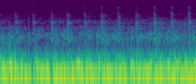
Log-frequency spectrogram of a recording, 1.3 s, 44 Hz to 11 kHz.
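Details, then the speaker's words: Polaris RZR engine, freshly built, had locked up (owner believes rod bearings seized to crank); freed, refilled with Lucas oil. Hot idle after 15-20 minutes, decent oil pressure: heavy rapid evenly spaced knock, about eight hits a second; badly worn rod bearing. "It's been about 15 20 minutes now. Still running, knocking like crazy."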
